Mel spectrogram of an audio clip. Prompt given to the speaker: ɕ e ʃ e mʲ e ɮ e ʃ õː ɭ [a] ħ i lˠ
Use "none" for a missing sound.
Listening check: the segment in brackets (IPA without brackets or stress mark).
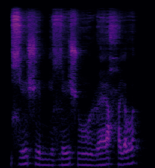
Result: æ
